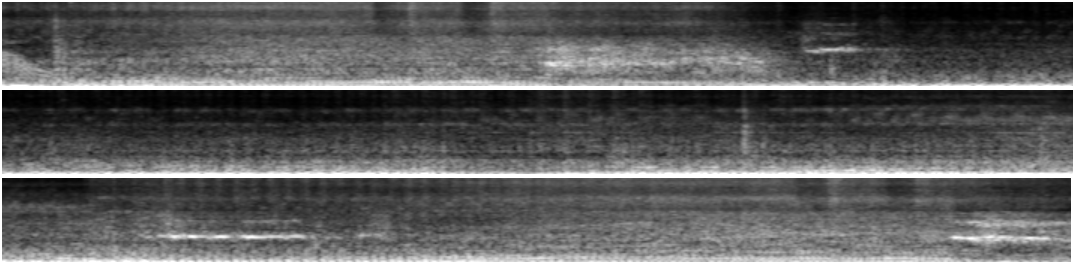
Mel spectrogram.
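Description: Dodge Ram pickup's engine revving, its note rising and falling several times as the truck is driven in a tight circle.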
